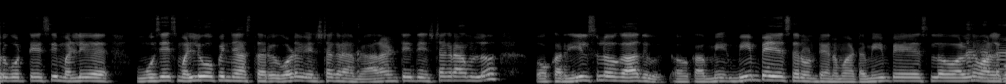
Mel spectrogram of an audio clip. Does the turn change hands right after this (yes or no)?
no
